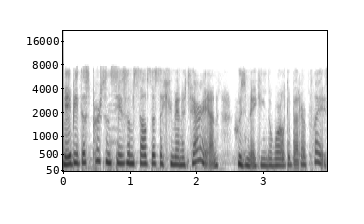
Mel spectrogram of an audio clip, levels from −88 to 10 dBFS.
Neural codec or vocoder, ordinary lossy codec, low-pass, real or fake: vocoder, 44.1 kHz, 80 mel bands, Vocos; Opus, 16 kbps; 7.2 kHz; fake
